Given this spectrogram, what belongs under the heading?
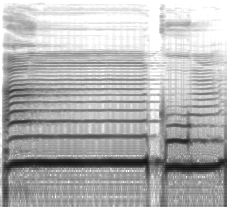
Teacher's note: Bunyi dengungnya besar karena makhraj huruf kaf jauh dari makhraj huruf nun. Ini di ujung lidah, ini di pangkal lidah. · nunnya dibunyikan samar-samar, siap-siap menuju kaf disertai dengung. Bunyi dengungnya besar karena makhraj huruf kaf jauh dari makhraj huruf nun.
